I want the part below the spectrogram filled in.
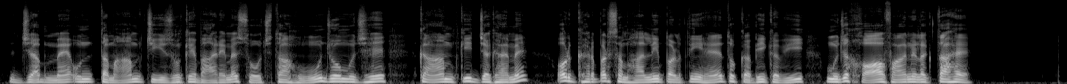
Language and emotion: Urdu, fearful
